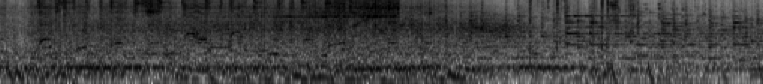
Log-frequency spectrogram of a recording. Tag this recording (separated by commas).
Music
